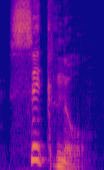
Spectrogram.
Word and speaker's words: signal: compare with these words signal dignity here we have G followed by n but we do pronounce the G because the G comes at the end of one syllable and the N starts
